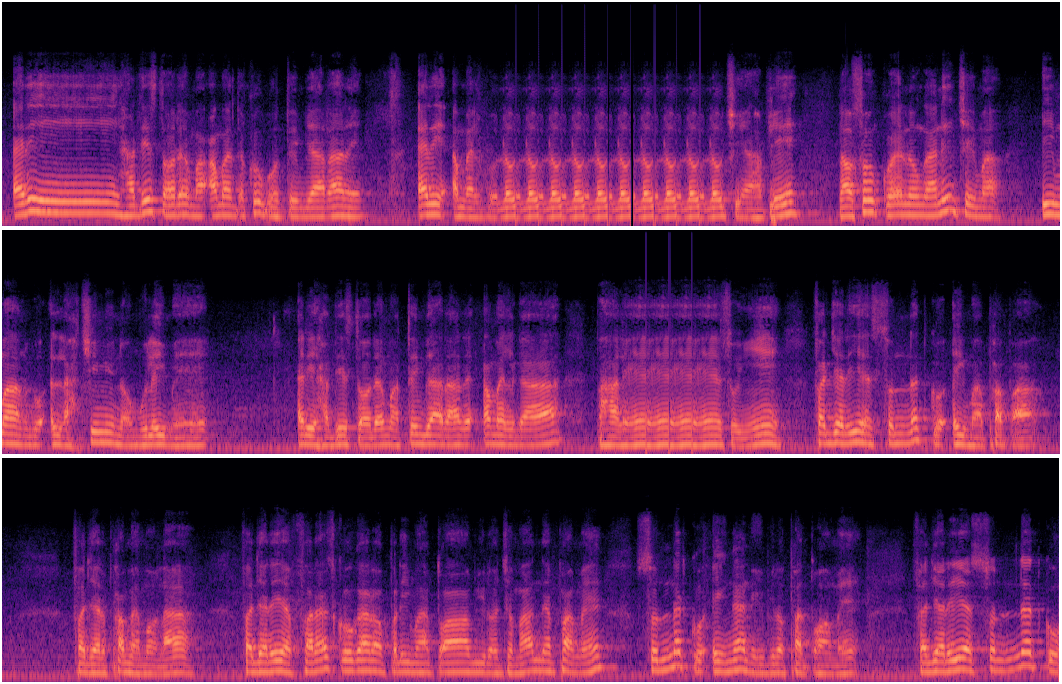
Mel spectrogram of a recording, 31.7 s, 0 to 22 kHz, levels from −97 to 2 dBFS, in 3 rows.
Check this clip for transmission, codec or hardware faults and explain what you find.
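The audio shows one hardware fault, CD stuck on one turn, at 5.14 to 7.20 s and again at 17.02 to 17.71 s. A scratch makes the laser jump back one track at the same point each revolution, so a 230 ms slice replays with a brief mute at every jump. It repeats nine times in the first episode and three in the second, giving the quick, evenly spaced stutter of a skipping disc.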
